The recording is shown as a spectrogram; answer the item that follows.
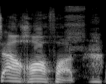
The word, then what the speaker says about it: Al Horford: You're mispronouncing it. It's Al Horford.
